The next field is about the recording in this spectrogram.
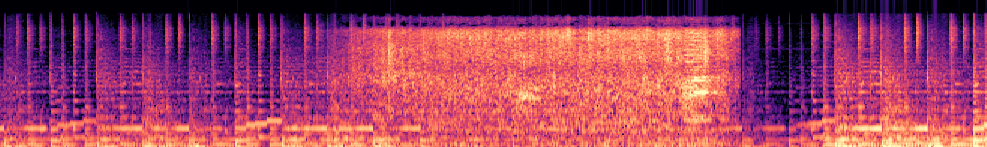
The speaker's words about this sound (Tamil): தமிழகத்தில் பரவலாக பெய்து வரும் மழை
